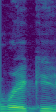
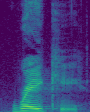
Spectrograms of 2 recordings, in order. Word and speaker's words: Reiki: just a minute because Reiki so that's our II I ki what right it sounds like a foreign word okay well Reiki is a word japanese word and rea our AI is pronounced ray and it is spiritual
